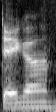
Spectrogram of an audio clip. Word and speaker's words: Dagon: Is that Daygon or Dagon. Eagon. Dagon. I think it's Dagon. That's how it's pronounced.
